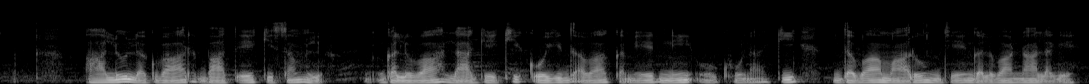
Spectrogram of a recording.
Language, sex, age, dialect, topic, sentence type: Magahi, male, 18-24, Northeastern/Surjapuri, agriculture, question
